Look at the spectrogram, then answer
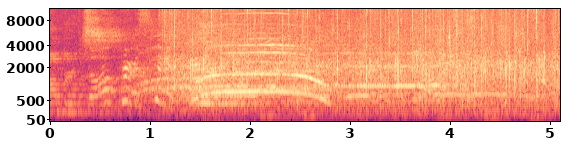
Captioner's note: audience applauds and cheers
